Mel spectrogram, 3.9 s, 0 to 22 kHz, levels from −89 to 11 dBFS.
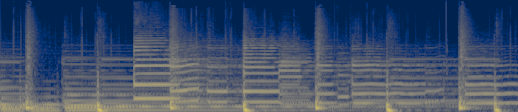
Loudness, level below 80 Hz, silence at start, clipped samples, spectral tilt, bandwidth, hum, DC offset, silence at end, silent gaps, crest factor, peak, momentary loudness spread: -23 LUFS; -30 dBFS; 0 s; under 0.1%; -7 dB/octave; 16.5 kHz; none; under 0.1%; 0 s; none; 20 dB; -2 dBFS; 7 LU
